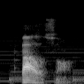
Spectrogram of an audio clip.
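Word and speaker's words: balisong: the experts because everybody's a knife expert now bison is a proper way to say it if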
